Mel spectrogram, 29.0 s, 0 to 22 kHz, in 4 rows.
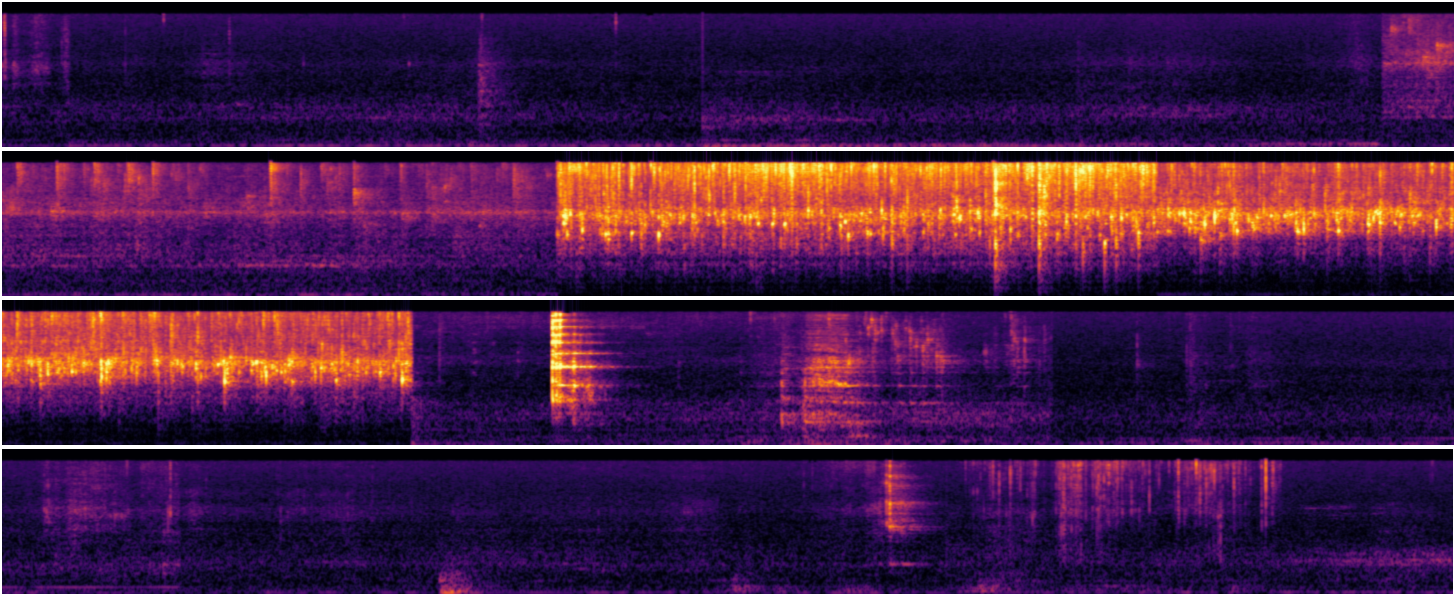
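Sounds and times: pastry frying in oil: 6.9 - 16.6, 26.5 - 28.2.

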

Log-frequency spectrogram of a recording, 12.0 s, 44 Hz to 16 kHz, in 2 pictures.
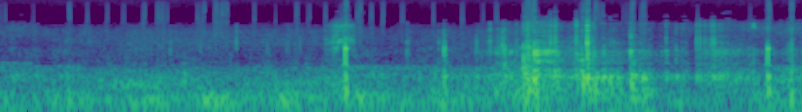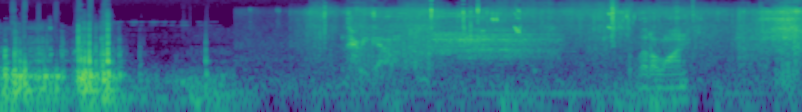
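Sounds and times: muffled underwater rumble: 0.0 - 8.1, 8.8 - 11.8
knocks and thumps on camera: 2.5 - 7.8.

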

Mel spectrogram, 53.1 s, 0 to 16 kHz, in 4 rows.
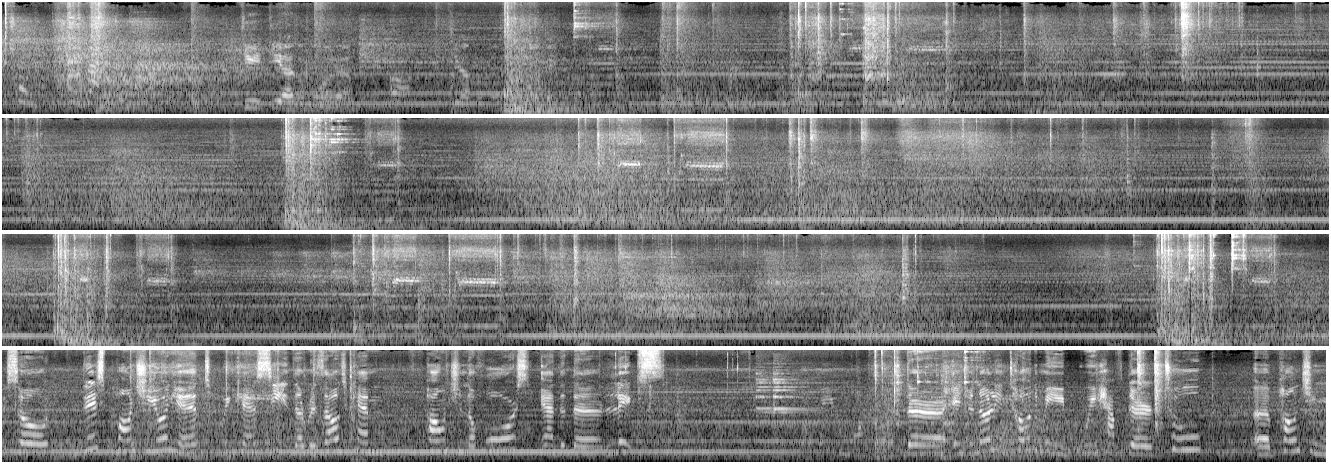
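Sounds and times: motor hum: 0.0 - 53.0
hydraulic die thumps: 25.3 - 28.9.

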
